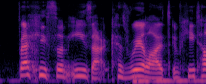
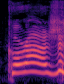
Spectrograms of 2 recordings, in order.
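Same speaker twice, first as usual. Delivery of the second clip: put-on cheering boy; 8 semitones higher, 9 dB louder than usual. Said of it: "her little boy Isaac was like".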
